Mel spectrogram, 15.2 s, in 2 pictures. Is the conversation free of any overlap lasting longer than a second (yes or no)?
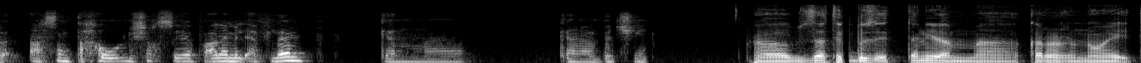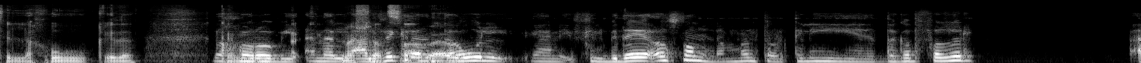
no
